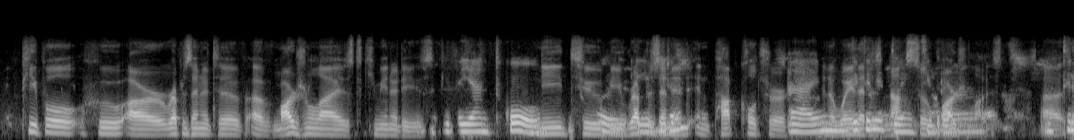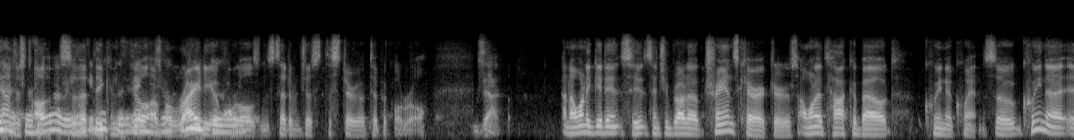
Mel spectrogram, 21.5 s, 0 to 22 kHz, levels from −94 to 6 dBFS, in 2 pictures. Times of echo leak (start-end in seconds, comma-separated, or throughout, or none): 0.00-0.20, 6.16-7.10, 8.72-13.34, 14.41-15.17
